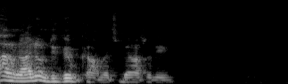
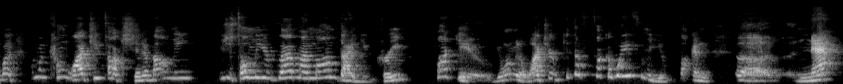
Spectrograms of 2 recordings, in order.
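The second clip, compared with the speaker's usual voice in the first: high indignant rant, thrown right back at him; mock outrage, pitched way up; retold angry rant; 8 semitones higher than usual. Telling off a rival streamer who mocked him, high indignant rant. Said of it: "It's like".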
